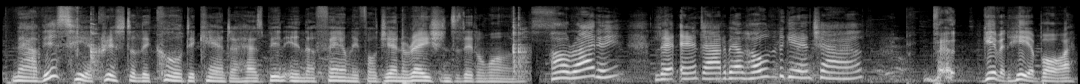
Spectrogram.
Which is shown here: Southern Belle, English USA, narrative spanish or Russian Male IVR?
Southern Belle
